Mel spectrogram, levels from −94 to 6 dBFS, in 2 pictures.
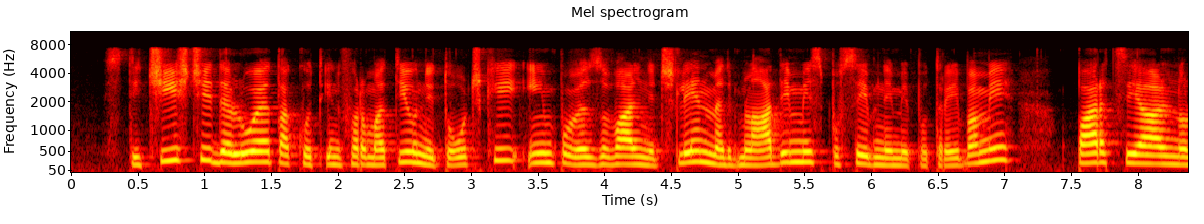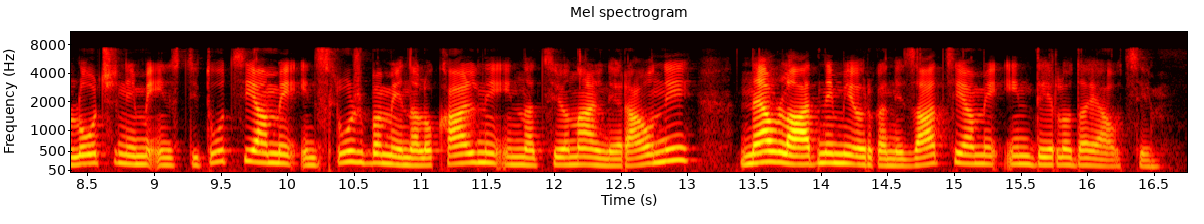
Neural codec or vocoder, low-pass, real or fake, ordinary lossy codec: none; 7.2 kHz; real; none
